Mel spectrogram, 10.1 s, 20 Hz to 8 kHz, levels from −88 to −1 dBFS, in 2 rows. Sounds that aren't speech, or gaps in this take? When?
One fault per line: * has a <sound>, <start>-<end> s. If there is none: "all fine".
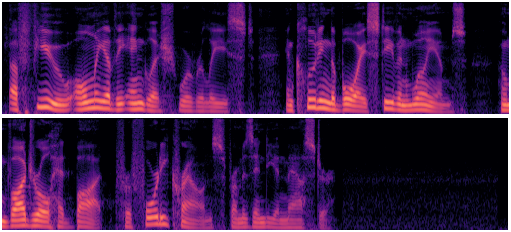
all fine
